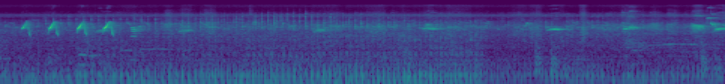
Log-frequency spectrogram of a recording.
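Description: A bird gives four quick, sharp whistles, each falling in pitch, then scattered chirps follow. Underneath, a low engine rumble runs and stops about six and a half seconds in.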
